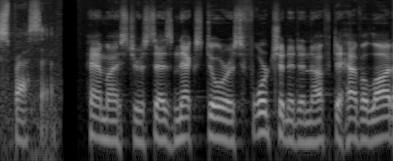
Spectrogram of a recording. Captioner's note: voice-over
